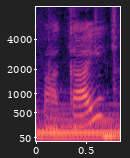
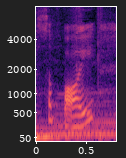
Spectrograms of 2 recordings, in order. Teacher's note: vokal yang kedua diucapkan dengan posisi lidah lebih tinggi dari yang pertama posisi lidah semakin menaik sehingga strukturnya semakin tertutup bahasa Indonesia memiliki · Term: diftong naik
